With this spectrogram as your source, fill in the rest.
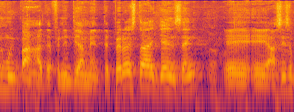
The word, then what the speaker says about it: Janssen: Pero esta Janssen, así se pronuncia, ¿verdad? Janssen, sí.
